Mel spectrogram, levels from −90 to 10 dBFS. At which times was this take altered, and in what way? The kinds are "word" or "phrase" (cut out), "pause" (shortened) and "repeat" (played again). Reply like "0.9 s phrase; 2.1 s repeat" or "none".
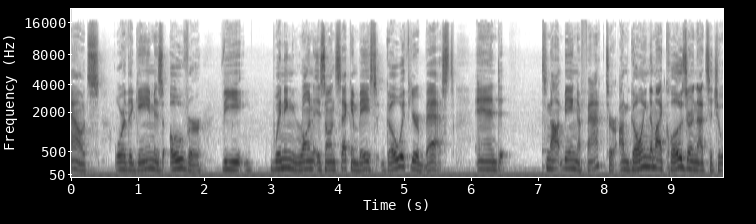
7.1 s phrase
